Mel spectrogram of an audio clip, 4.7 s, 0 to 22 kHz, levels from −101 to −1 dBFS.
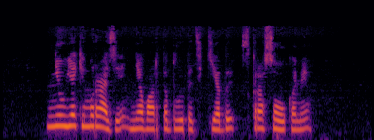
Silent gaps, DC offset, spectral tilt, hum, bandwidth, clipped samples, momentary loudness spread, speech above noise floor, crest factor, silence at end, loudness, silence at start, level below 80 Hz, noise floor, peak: none; under 0.1%; -4.5 dB/octave; none; 11.5 kHz; under 0.1%; 9 LU; 45 dB; 14 dB; 0.8 s; -41 LUFS; 0.6 s; -82 dBFS; -85 dBFS; -26 dBFS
